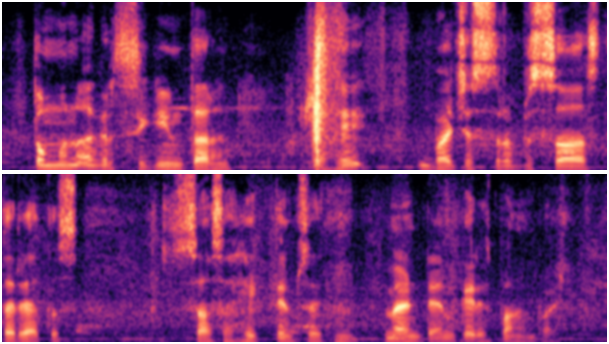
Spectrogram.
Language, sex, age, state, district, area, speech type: Kashmiri, male, 18-30, Jammu and Kashmir, Bandipora, rural, spontaneous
